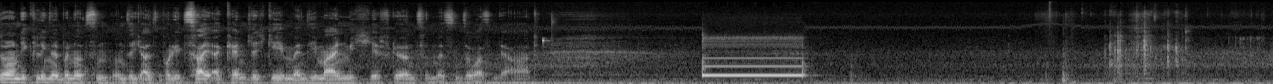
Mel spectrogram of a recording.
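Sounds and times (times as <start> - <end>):
speech: 0.0 - 5.5
quiet hiss: 0.0 - 12.7
steady telephone line tone: 5.3 - 8.4.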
